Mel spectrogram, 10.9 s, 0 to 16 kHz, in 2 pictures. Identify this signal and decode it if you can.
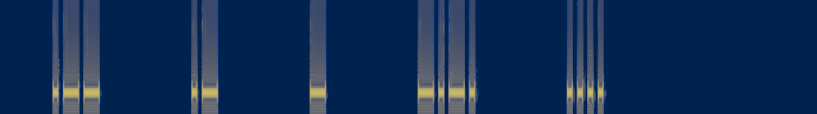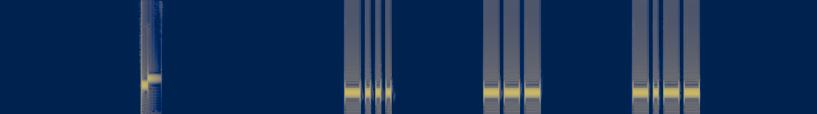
Morse code, heard as a keyed tone, about 36 wpm, spaced as for 12 wpm, 690 Hz. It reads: WATCH BOY
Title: 6x Character Spacing - Top 300 Words - 35wpm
